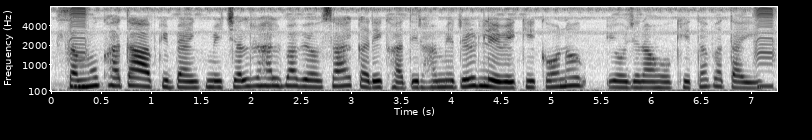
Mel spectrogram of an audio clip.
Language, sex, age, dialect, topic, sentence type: Bhojpuri, female, 18-24, Western, banking, question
